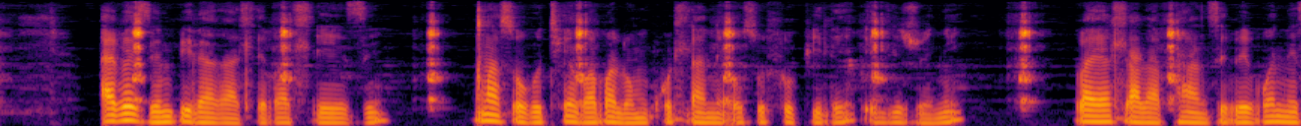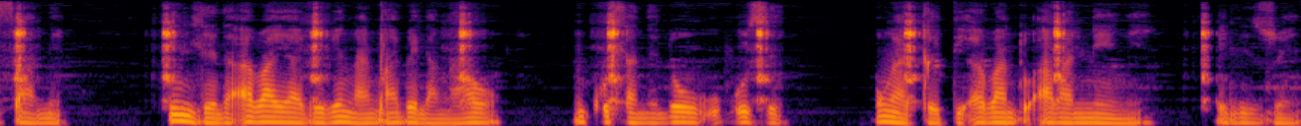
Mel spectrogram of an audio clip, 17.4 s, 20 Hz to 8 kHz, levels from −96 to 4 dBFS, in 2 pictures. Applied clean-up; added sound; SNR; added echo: neural mask model RNNoise.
